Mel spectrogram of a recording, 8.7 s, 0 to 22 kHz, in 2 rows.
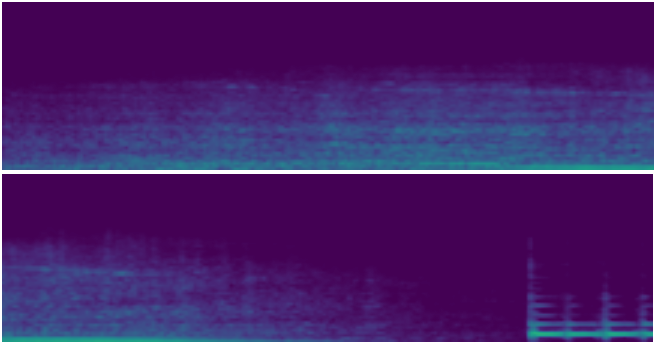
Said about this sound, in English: So you can imagine at 1 or 2 o'clock in the morning, this thing flying over your house at that speed with two engines, and they got four-bladed propellers on them.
